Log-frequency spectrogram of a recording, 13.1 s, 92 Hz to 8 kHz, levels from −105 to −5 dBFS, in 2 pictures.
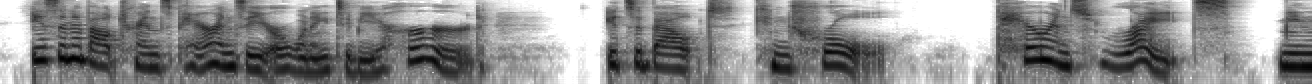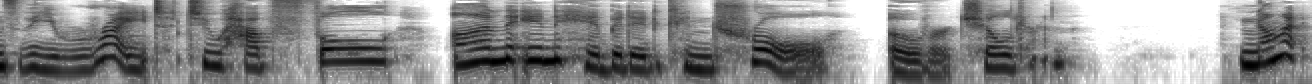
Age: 10-29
